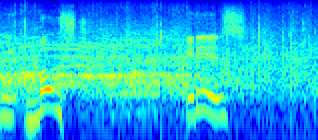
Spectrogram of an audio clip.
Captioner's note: applause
